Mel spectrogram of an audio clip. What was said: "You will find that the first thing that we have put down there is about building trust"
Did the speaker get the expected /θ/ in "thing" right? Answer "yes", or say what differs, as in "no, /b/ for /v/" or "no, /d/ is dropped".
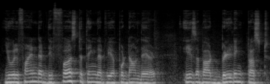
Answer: no, /t/ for /θ/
